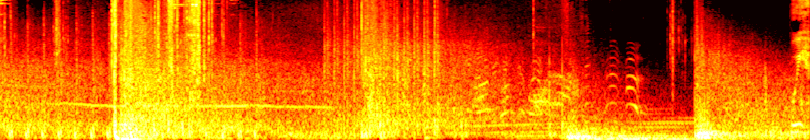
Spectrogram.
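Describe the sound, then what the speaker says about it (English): Machine gun fire in a fast online shooter match rattles in dense bursts alongside heavy artillery-like booms and explosions, loud and close, with other distant gunfire layered throughout. "Machine gun over there."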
